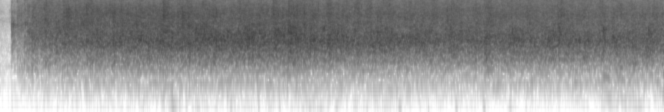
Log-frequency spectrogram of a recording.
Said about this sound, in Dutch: En ehm, ik denk niet dat we afscheid nemen zonder nog een hartelijk applaus voor Peter Altmaier.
